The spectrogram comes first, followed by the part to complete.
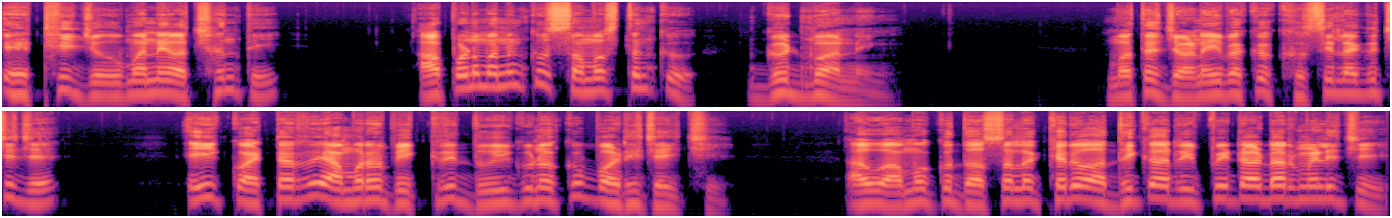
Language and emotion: Odia, happy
